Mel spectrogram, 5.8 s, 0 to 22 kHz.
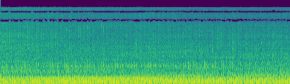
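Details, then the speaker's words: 2002 Yamaha Warrior V-twin with factory big air kit and velocity stacks: deep, lumpy idle holding steady speed, no knocking or stumbling; owner says it runs great with RPM set right. "But like a kid, runs great. RPM set"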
